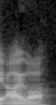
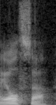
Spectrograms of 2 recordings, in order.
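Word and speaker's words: Ilsa: uh what happened to Elsa's body am I pronouncing her name right I wanted to say Isa yeah Elsa and why did Ethan let Paris live and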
